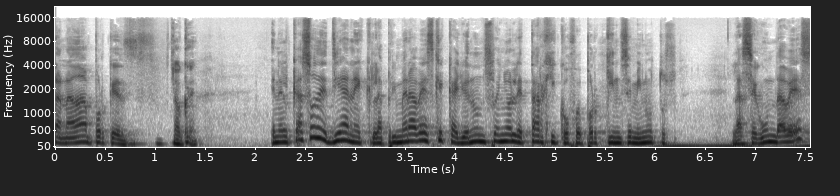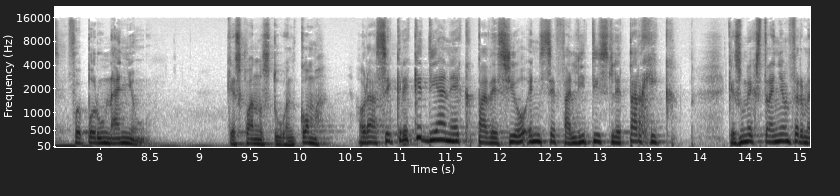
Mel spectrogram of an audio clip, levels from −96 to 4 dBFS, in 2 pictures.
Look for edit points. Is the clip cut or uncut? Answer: cut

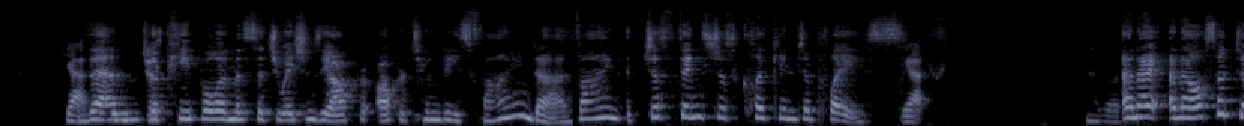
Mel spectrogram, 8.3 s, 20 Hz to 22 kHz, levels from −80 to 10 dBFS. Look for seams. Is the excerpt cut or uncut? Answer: cut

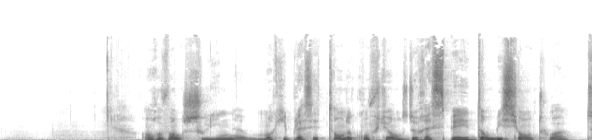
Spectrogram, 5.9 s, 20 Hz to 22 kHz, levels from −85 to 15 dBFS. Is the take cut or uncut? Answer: uncut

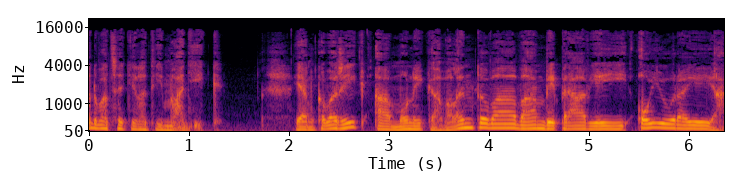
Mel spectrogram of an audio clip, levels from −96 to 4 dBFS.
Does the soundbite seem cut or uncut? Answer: cut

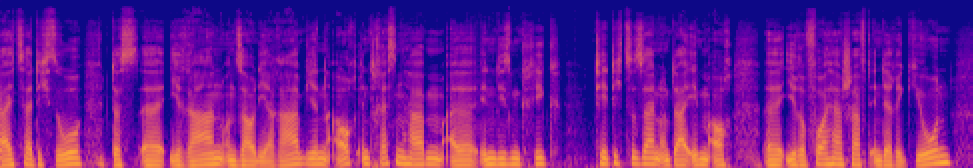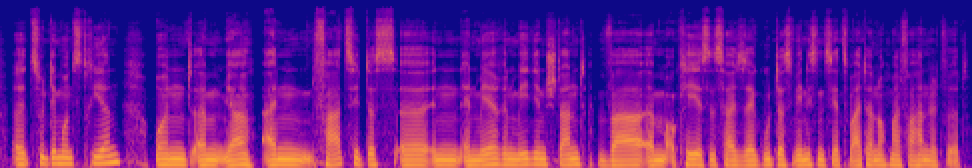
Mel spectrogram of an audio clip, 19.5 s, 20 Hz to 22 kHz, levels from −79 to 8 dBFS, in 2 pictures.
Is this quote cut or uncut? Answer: cut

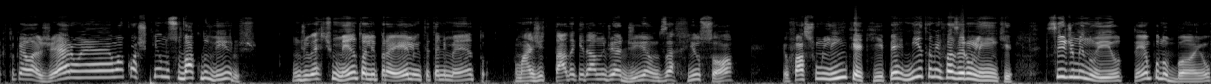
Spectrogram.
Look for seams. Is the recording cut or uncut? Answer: uncut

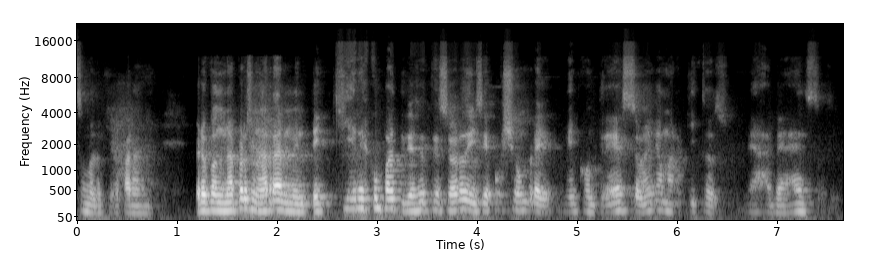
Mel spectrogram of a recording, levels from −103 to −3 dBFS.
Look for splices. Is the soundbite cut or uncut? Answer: uncut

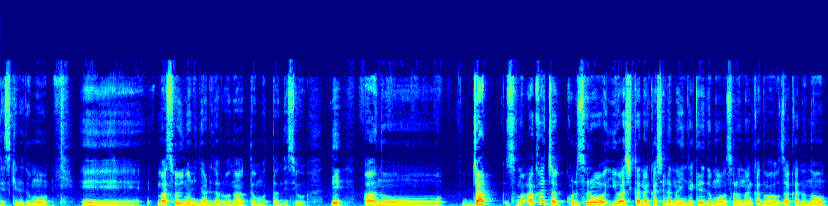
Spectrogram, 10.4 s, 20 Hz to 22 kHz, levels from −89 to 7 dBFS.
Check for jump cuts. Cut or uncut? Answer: cut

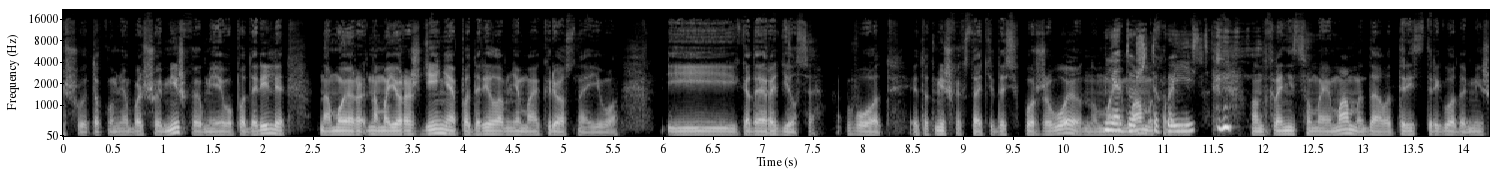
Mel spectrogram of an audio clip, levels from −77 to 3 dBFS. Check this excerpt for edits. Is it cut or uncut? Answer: uncut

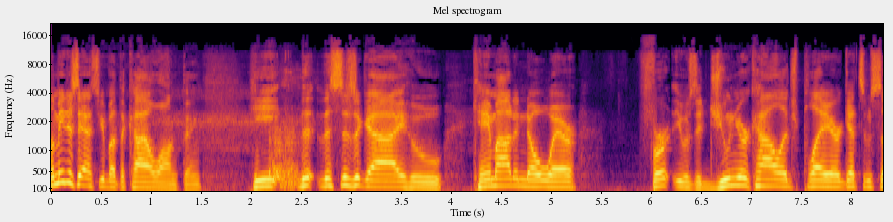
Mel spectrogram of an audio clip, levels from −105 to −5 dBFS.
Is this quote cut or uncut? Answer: uncut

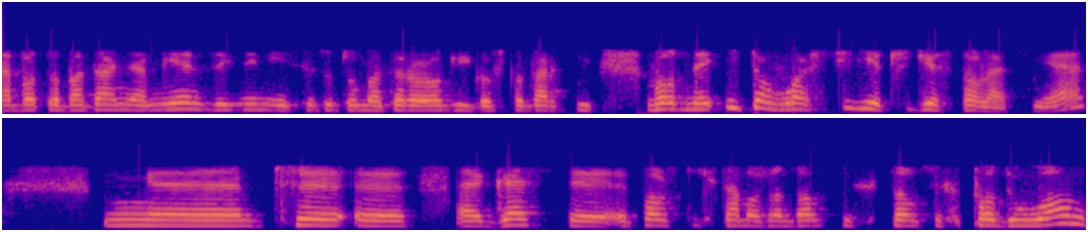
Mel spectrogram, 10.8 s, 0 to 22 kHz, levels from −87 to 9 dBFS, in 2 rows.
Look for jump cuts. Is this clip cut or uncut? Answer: uncut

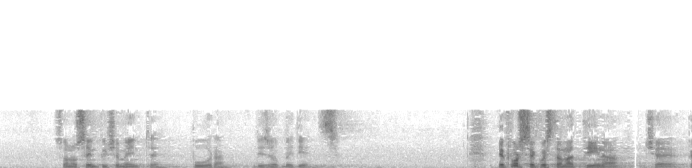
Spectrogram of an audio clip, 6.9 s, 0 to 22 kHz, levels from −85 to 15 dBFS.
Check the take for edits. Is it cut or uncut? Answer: uncut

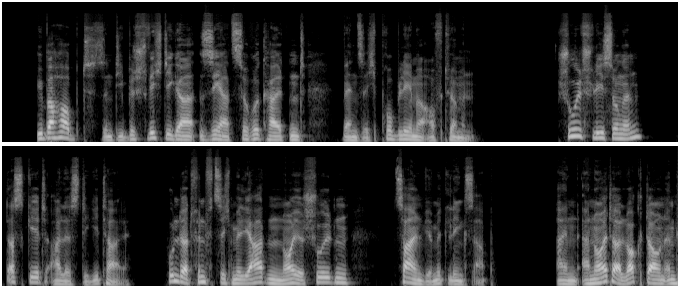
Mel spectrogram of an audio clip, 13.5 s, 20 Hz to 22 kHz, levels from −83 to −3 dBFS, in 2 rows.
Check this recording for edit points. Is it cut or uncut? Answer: cut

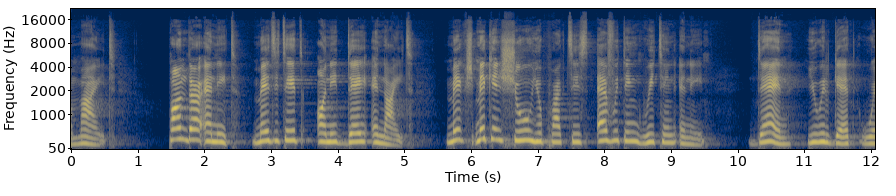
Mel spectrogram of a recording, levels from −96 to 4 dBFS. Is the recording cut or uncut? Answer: uncut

